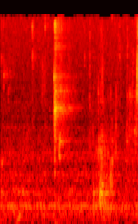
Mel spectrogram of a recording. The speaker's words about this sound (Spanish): perdón que se me seca la boca y tengo que tomar agua.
